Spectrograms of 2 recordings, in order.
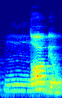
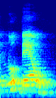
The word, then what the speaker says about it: Nobel: a palavra, o pessoal tem mania de falar Nobel, prêmio Nobel. Na verdade, pessoal, é Nobel, tá? O correto seria Nobel, tá? Prêmio Nobel da Paz, enfim.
